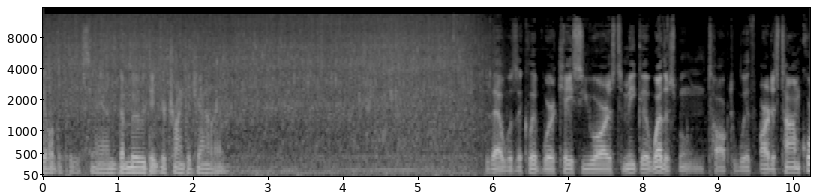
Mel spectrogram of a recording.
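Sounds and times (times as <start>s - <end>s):
speech: 0.0s - 2.7s, 5.9s - 10.2s
fountain jets splashing around water sculptures: 0.0s - 6.1s.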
